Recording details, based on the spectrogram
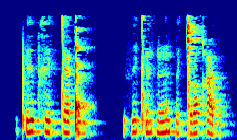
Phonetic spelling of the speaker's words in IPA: pʼep xetːæǃu | θitʼẽ k͡pũɾũk͡pe ǀoqʰæθ

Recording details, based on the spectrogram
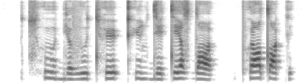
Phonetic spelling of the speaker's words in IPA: t͡sʰubʲɔvu tʰøʔkʰyʎde tezdˤo | pʰotˤɪk

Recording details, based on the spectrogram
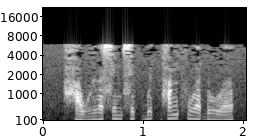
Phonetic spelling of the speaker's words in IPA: ha˨˩˨wɣɨ˨˩ə̯ si˨˩msi˨˩p̚ɓɨ˨˩t̚ha˧˥ŋ fu˨˩ə̯ ɗu˨˩˨ə̯

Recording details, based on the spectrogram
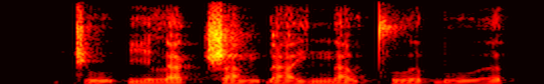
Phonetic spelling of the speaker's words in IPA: cu˨˩˨ʔi˧ la˦˥k̚ʂa˨˩mɗa˨˩˦j na˨˩wt̪ʰu˨˩ə̯ɓu˨˩˨ə̯

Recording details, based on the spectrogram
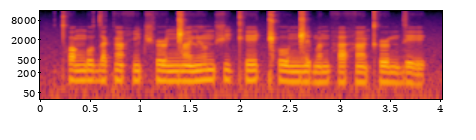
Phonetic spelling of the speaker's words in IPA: tʰɒŋo dakãhĩt͡ʃʰə˞ ŋ͡ǁãlʲõn ʃikʰe ǁʰo ŋ͡ǁebãnhahã kʰə˞n de

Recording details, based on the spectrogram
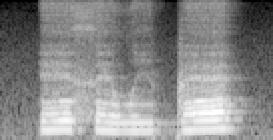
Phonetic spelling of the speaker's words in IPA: eθewi bɛ

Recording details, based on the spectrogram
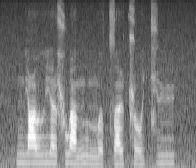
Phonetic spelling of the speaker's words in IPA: n̪jɑ˥ʊ̯ljɛ˥ʂwä˥˧n̪u˥˩ n̪ɤ˨˩t͡sa˧˥ɪ̯ʈ͡ʂo˧˥ʊ̯ t͡ɕy˥

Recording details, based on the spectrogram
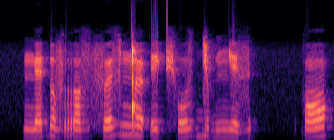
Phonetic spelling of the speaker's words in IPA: ŋɛɠʌvrɔz fœzŋ͡ǃœʔe t͡ʃʰozɟœb ɲez | kɔ

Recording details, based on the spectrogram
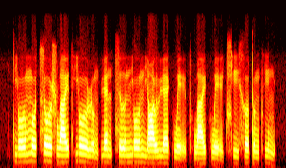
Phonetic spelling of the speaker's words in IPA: t̪jo˧˥ʊ̯mo˧ʊ̯ t͡so˥˩ʊ̯ʂwa˧˥ɪ̯t̪ʰjo˥˩ʊ̯ ɻʊ̰˨˩ŋpɥɛ˥˩n t͡sɹ̩˥ n̪jo˥ʊ̯n̪jɑ˧˥ʊ̯lɥɛ˧˥ kwḛ˨˩ɪ̯pʰwa˧˥ɪ̯ kwḛ˨˩ɪ̯t͡ɕʰi˥˩ xɤ˥t̪ʊ˧˥ŋpʰi˥˩n

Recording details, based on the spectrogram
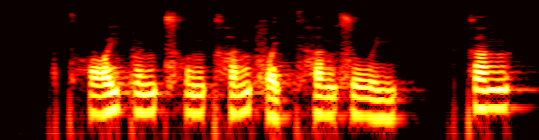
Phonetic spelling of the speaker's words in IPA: t̪ʰɔː˨˥jpɵ˨˧n t͡sʰʊ˨ŋkʰɐ˨˥ŋfɐ˨˩j t̪ʰɐ˨ŋsuː˨˩j | kɐ˥ŋ

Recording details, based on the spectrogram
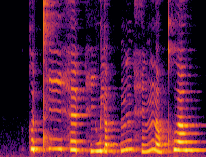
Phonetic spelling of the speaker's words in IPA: kɵ˥t̚t̪ʰiː˥ hɛː˥k̚ hiː˨˧wjɐ˨t̚ɵ˨˥t̚ ŋɪ˥ŋ hɪ˨˥ŋ n̪ɐ˨wkʷʰaː˥w

